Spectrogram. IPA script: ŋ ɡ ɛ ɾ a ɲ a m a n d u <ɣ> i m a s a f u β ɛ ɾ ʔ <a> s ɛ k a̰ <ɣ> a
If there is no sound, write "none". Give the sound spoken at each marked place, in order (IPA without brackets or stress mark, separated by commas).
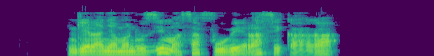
z, a, ɣ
